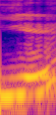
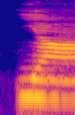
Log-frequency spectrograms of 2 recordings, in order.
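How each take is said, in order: First: Short യ on its own; short sound. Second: യാ with a long open aa; lengthened vowel. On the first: Teacher giving pupils the letter's sound, short യ. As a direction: say യ briefly, with no long vowel. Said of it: "യ എന്ന് പറഞ്ഞ് പഠിക്കാം". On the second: Teacher turning the short sound long for pupils, drawn-out യാ. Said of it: "യനെ യാ ആക്കാൻ". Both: Shown as a demonstration.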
